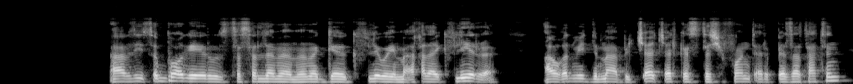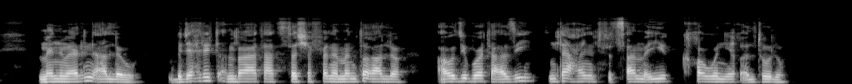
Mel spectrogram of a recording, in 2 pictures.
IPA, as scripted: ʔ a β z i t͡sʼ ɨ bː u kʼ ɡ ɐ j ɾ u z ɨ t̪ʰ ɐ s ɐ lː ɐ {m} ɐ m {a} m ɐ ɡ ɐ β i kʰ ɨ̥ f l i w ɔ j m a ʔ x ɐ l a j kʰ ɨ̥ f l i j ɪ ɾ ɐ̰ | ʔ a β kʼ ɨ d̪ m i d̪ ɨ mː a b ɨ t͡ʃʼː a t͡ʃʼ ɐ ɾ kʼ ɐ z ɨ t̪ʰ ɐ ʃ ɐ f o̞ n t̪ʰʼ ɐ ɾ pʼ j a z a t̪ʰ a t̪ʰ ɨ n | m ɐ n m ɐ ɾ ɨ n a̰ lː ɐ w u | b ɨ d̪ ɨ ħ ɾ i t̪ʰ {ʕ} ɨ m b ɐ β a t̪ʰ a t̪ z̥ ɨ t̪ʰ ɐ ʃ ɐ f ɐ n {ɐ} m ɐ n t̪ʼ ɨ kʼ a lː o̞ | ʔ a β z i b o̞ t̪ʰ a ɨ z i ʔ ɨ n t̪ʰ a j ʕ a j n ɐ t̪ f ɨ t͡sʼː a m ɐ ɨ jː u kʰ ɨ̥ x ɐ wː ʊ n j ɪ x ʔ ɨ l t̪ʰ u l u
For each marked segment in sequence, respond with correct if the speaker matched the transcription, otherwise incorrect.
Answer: correct, incorrect: ɐ, correct, correct

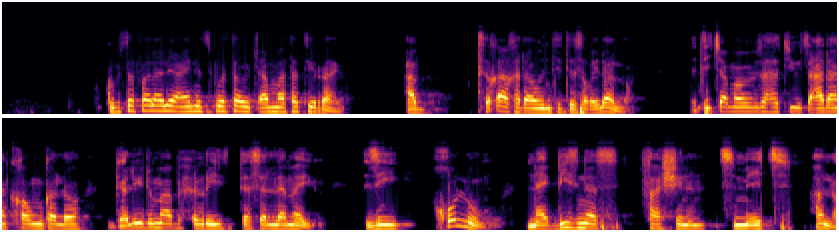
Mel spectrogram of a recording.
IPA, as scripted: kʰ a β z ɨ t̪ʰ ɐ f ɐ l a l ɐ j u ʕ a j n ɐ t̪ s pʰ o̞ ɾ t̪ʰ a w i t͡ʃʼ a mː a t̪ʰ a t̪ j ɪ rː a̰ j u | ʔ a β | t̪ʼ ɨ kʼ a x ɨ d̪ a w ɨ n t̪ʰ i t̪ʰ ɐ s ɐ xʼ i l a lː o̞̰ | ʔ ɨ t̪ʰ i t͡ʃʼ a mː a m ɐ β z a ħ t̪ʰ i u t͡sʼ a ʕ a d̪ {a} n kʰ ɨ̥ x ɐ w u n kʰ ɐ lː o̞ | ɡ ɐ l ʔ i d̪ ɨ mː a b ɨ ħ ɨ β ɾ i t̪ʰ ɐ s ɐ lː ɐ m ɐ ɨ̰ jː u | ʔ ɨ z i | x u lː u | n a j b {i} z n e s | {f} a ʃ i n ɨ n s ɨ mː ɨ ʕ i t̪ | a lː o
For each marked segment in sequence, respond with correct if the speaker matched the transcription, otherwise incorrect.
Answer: correct, correct, correct

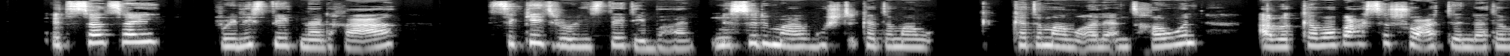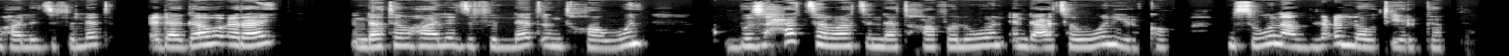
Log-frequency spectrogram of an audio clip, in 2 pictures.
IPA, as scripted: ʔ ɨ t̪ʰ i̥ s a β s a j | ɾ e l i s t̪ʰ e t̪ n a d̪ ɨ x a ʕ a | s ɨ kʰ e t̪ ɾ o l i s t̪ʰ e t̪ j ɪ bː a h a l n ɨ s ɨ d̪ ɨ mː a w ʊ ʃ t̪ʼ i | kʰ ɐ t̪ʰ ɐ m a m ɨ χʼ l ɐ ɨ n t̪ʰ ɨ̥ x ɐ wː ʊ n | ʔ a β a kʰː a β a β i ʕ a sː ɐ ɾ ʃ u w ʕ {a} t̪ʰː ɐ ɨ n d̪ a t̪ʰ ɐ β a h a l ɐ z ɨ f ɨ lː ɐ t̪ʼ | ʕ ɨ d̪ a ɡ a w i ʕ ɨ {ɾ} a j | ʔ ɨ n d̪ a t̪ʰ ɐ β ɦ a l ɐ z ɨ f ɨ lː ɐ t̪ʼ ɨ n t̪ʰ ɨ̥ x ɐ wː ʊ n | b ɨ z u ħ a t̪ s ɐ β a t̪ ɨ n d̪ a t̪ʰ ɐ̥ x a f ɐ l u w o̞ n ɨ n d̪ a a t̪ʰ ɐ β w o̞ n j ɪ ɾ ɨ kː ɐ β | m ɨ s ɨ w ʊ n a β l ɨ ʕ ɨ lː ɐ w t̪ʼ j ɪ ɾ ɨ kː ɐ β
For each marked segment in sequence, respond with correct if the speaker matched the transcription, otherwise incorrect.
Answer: correct, correct

